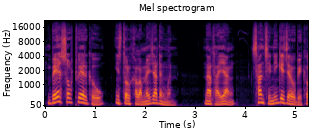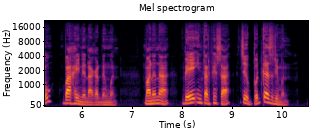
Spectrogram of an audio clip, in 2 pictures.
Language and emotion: Bodo, disgusted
